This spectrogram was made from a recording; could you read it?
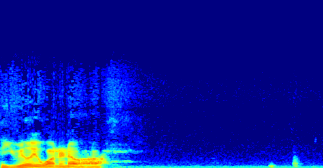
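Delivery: weary sigh, in character. Voicing the bird character answering a question: sighing in character. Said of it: "He just sighs".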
